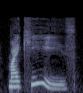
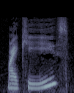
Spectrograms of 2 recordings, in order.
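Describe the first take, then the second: First: "keys" stressed with a falling tune. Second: "keys" stressed, softer, with a rising tune. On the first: Teacher drilling stress, stressing keys. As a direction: land on "keys" and let it fall. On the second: Teacher's second take, stressing keys rising. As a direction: lift "keys" upward, softly. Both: Shown as a demonstration. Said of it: "Use your rubber band for each stressed word".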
